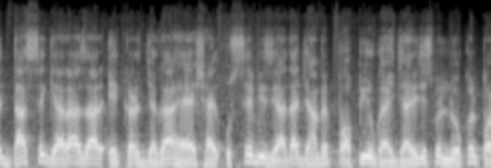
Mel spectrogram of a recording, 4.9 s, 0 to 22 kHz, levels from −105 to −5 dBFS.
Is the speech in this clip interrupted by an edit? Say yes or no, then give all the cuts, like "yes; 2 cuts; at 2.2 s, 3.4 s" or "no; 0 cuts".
no; 0 cuts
